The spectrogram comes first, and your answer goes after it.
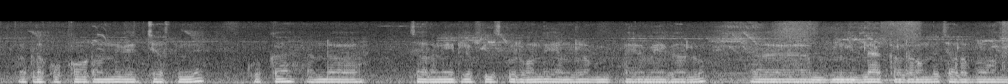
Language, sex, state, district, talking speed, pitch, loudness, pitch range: Telugu, male, Andhra Pradesh, Krishna, 130 wpm, 115 Hz, -15 LUFS, 110-115 Hz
